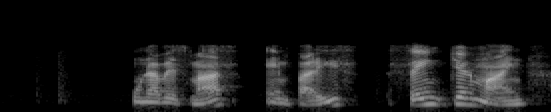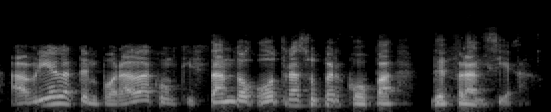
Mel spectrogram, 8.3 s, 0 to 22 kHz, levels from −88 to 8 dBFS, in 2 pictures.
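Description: From the start until 5.71 s the speech sounds dull and boxy, with nothing above 4.7 kHz, a slightly lower level and a different faint background noise well under the speech. At 5.71 s there is a silence of about 20 ms, then the full, brighter sound returns. This is likely an input switched to a poorer device. Unlike a plain filter or codec bandwidth drop, the brief gap and the simultaneous shifts in tone, level and noise floor point to a change of microphone.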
